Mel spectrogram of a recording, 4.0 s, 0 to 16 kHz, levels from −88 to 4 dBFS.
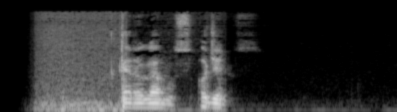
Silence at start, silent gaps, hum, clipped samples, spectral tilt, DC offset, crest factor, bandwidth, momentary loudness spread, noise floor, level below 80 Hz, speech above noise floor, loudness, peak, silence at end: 0.35 s; none; none; under 0.1%; -5 dB/octave; under 0.1%; 22 dB; 11.5 kHz; 15 LU; -66 dBFS; -38 dBFS; 49 dB; -19 LUFS; 0 dBFS; 1.7 s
